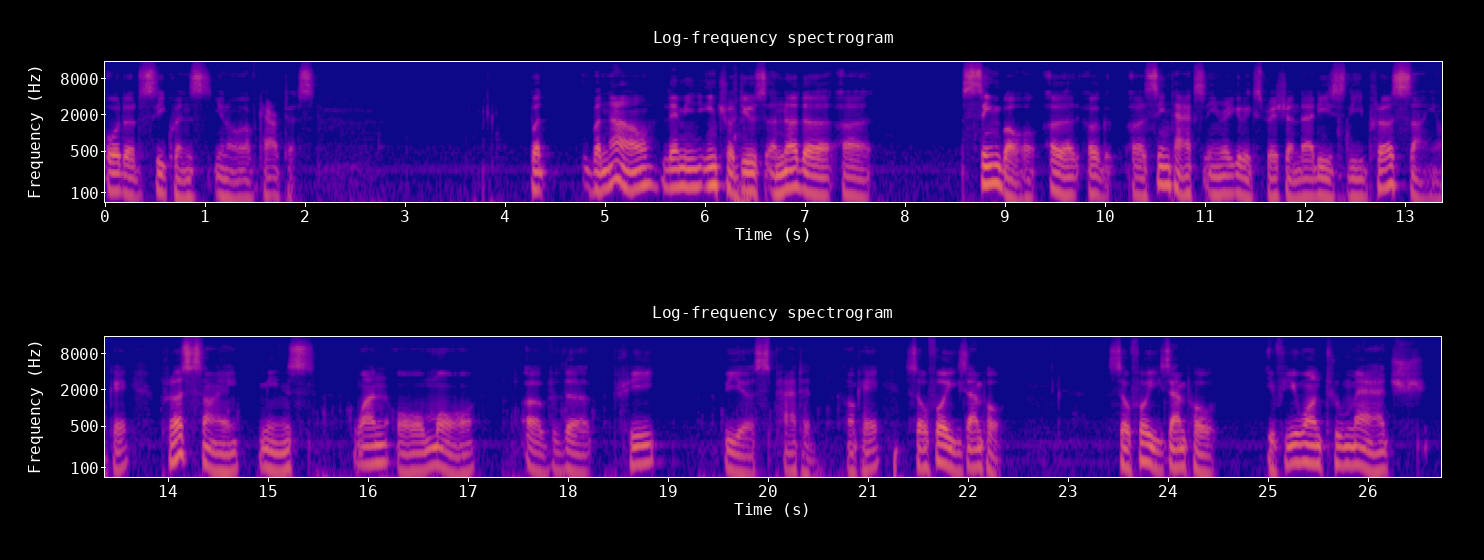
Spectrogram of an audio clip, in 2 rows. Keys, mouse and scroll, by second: 1.6-3.4 typing, 8.5 Home, 12.9-14.6 typing, 21.0 Home, 22.0 j, 26.2 c.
